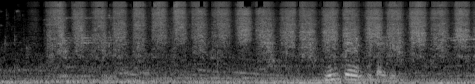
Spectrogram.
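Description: Sandpaper rubbing on a surface during home repair work, a loud close rasp in steady back-and-forth strokes of even rhythm, with a faint brief voice-like sound partway through.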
